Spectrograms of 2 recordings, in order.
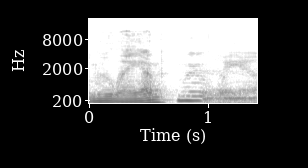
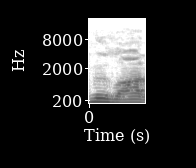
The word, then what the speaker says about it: Mulan: who's super super smart I always call it new land just to piss her off she's like it's Mulan uncle Jed I'm like how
